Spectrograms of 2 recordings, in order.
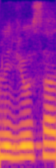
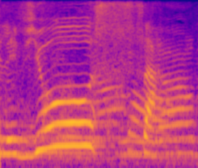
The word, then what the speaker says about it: Leviosa: C'est Leviosa et pas Leviosa.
